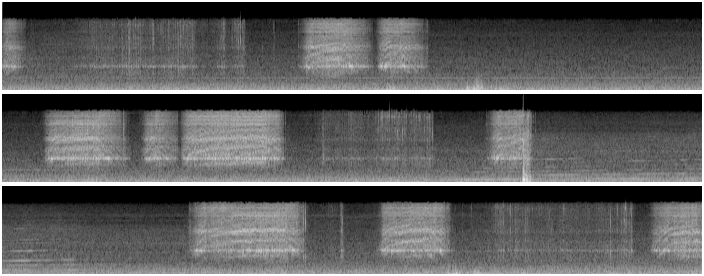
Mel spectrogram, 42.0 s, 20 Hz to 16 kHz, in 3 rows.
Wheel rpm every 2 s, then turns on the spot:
20, 30, 10, 80, 10, 0, 0, 70, 60, 120, 20, 20, 30, 0, 0, 10, 150, 30, 80, 10, 70.
0-4 20-22 36-40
